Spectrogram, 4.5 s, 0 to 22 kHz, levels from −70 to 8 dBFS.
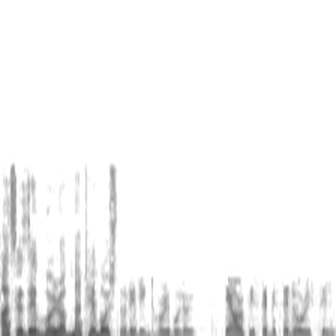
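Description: Throughout, the treble sounds gritty and metallic, likely from heavy HE-AAC compression at 12 kbps; a spectrogram shows copied, blocky upper bands ending near 11.1 kHz.

At 1.52 s, after a 20 ms gap visible in the waveform, the sound turns dull and boxy, likely an input switched to a poorer device: the spectrogram stops near 3.8 kHz, the level drops roughly 5 dB, and a new noise floor sits roughly 30 dB down.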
